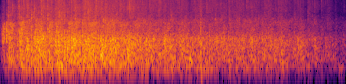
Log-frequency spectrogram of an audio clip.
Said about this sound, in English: I am here for that applause. Thank you. Yes, that feels really great. I like to surprise the guests with my little tricks back here.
